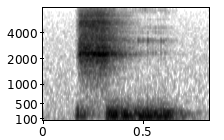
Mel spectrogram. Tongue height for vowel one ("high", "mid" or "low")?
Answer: high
